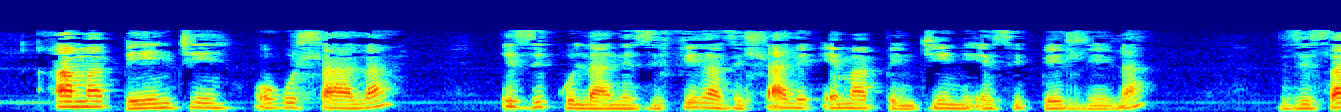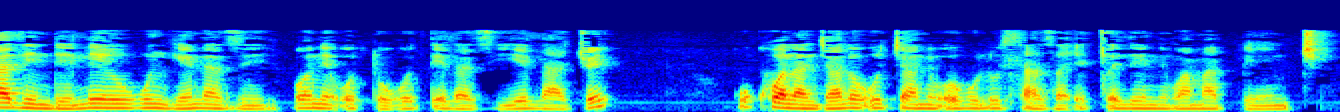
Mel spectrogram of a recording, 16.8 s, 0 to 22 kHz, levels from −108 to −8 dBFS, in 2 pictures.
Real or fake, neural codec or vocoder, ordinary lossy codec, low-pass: real; none; MP3, 32 kbps; 7.2 kHz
